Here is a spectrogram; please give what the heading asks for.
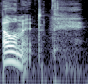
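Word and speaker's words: LMNT: our sponsors Ln element it's spelled l MNT but pronounced element if you haven't heard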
